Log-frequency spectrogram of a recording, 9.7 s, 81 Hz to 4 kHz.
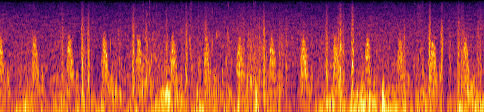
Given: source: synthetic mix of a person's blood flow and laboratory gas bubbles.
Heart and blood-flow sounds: Doppler ultrasound of blood flow; subclavian vein
2.20-2.53 s: bubbles
2.77-3.18 s: bubbles
3.46-3.72 s: bubbles
3.77-4.04 s: bubbles
4.14-4.67 s: bubbles
4.92-5.55 s: bubbles
8.22-8.56 s: bubbles
From the record:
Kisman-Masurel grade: 221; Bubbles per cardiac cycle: several, 3 to 8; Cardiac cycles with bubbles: 10 to 50%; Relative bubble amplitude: barely perceptible (0.100 to 0.250); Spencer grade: 2 (many but less than half of the cardiac periods contain bubble signals, singularly or in groups); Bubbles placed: anywhere in the cardiac cycle

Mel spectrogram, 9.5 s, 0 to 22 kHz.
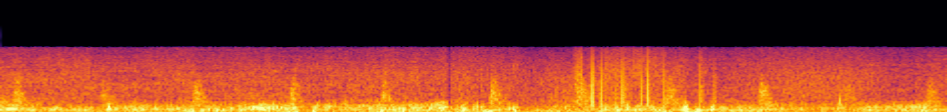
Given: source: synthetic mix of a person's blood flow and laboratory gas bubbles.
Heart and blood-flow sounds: Doppler ultrasound of blood flow; subclavian vein
8.37-8.49 s: bubbles
From the record:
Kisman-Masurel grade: 111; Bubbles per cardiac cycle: 1 to 2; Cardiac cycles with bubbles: 1 to 10%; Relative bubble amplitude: barely perceptible (0.100 to 0.250); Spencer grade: 1 (occasional bubble signal discernible with the cardiac motion signal, with majority of cardiac periods free of bubbles); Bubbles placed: anywhere in the cardiac cycle

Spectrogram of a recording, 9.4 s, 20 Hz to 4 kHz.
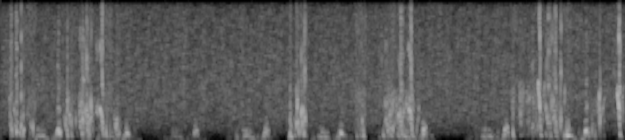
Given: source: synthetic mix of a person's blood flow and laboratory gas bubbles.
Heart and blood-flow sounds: Doppler ultrasound of blood flow; precordium
0.12-0.54 s: bubbles
0.94-1.83 s: bubbles
4.30-4.63 s: bubbles
5.33-5.50 s: bubbles
5.72-6.31 s: bubbles
7.66-7.75 s: bubbles
7.78-8.58 s: bubbles
8.85-9.08 s: bubbles
9.22-9.38 s: bubbles
From the record:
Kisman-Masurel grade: 232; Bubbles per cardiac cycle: several, 3 to 8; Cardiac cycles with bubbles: 50 to 99%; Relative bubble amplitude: moderate (0.250 to 0.450); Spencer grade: 3 (all of the cardiac periods contain showers or single bubble signals, but not dominating or overriding the cardiac motion signals); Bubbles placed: only in the low amplitude regions of the cardiac cycle

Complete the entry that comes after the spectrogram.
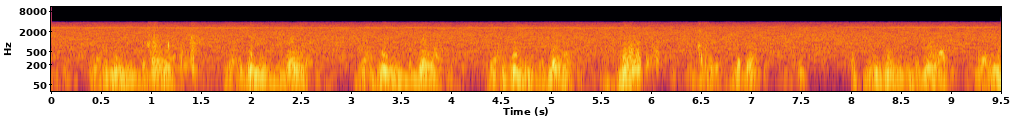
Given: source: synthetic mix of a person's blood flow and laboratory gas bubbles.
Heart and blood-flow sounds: Doppler ultrasound of blood flow; precordium
0.95-1.12 s: bubbles
1.15-1.22 s: bubbles
1.28-1.52 s: bubbles
5.94-6.08 s: bubbles
6.46-6.59 s: bubbles
From the record:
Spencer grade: 2 (many but less than half of the cardiac periods contain bubble signals, singularly or in groups); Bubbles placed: only in the low amplitude regions of the cardiac cycle

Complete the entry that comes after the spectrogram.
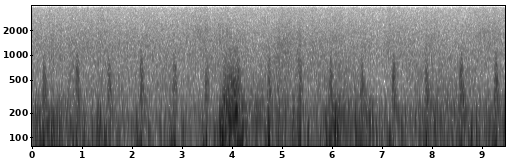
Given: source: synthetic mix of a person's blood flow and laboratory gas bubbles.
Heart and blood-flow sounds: Doppler ultrasound of blood flow; subclavian vein
no bubbles
From the record:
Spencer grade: 0 (complete lack of bubble signals)

